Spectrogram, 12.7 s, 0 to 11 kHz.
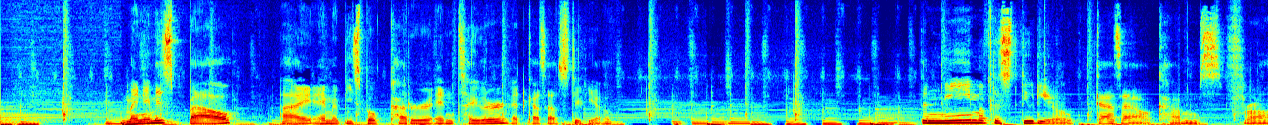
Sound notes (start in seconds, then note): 0.0 scene buzzing; 2.3 smooth jazzy music; 10.2 smooth jazzy music continues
